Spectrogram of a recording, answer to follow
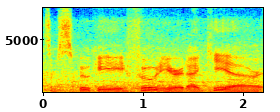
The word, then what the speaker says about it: IKEA: spooky food here at IKEA or IA or aa is really how the Swedish pronounce it.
